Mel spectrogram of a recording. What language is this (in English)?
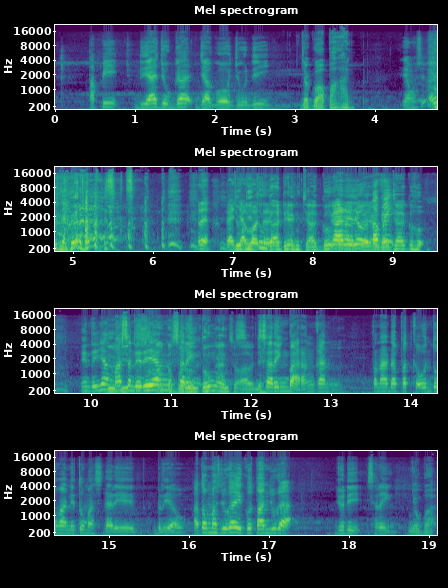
Indonesian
